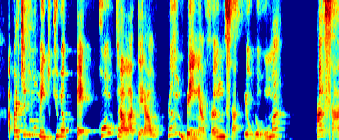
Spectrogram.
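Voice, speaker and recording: Very slow, high-pitched speech from a woman, with very wide pitch swings and audible room echo. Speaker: professor. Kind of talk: lecture.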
